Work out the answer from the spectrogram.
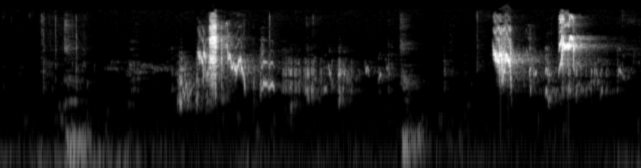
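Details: Happy budgerigar chattering, with a loud harsh chirp followed by softer twittering notes, a pause, then two sharp squawky chirps.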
